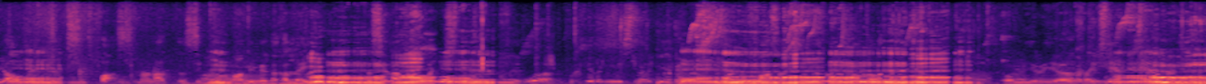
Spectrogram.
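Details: Howler monkey at Monkeyland, South Africa, calling in family company of mate and three young. Choppy grunts open, then drawn-out hoarse roaring sections swell twice, separated by broken, stuttering vocal bursts.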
